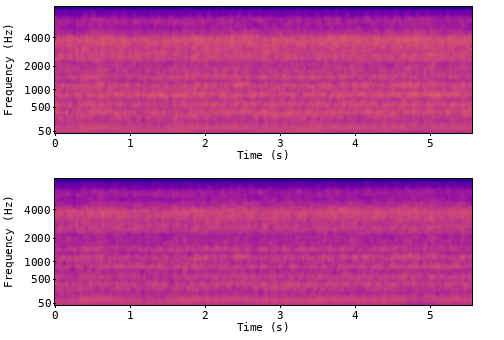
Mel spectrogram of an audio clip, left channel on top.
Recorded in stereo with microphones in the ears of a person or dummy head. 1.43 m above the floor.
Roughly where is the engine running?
Centre.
